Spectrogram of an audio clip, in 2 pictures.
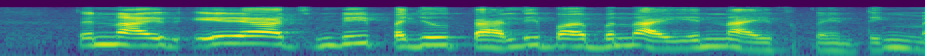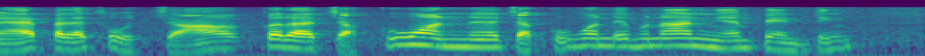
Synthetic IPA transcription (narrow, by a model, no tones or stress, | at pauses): t̪eːnaːipʰeːəd͡ʒbiːpɛd͡ʒepɛɦliːbaːɾbənd̪aːiːeːnaːipʰpẽːɳʈɪŋɡmɛ̃ːpɛːlɛ̃ːsoːt͡ʃã̰ːkəɾaːt͡ʃə̰kːũːãñːt͡ʃəkːũːkanẽːbənaːnɪjãːpẽːɳʈɪŋɡ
